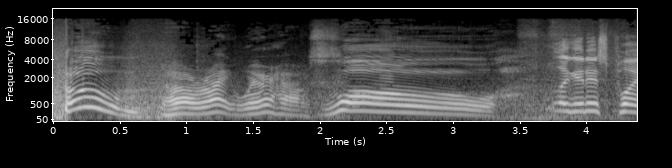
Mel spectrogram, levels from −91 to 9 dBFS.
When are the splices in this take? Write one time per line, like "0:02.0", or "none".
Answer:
none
